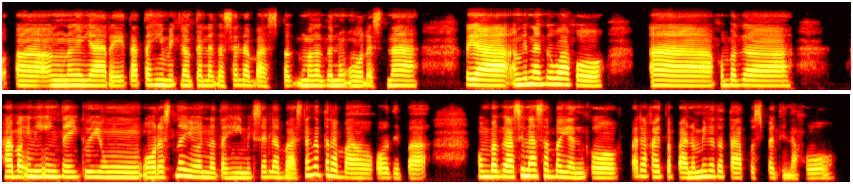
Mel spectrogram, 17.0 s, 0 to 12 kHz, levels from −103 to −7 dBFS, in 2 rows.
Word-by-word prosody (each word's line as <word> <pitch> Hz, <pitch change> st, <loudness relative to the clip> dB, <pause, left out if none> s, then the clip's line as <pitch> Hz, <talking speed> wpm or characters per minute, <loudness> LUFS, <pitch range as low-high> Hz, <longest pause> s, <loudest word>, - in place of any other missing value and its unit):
ah, 185 Hz, -1 st, +2 dB
ang 195 Hz, 0 st, +1 dB
nangyayari 190 Hz, -2 st, +1 dB
tatahimik 200 Hz, 0 st, -1 dB
lang 190 Hz, -, -2 dB
talaga 190 Hz, -2 st, -4 dB
sa 195 Hz, +2 st, -4 dB
labas 175 Hz, -4 st, -3 dB
'pag 185 Hz, -1 st, -5 dB
mga 195 Hz, -1 st, -1 dB
ganong 195 Hz, 0 st, -1 dB
oras 180 Hz, 0 st, -4 dB
na. 195 Hz, -1 st, +2 dB, 0.5 s
Kaya 200 Hz, -3 st, +7 dB
ang 210 Hz, -, +4 dB
ginagawa 235 Hz, -1 st, +4 dB
ko, 180 Hz, -2 st, +1 dB, 0.5 s
ah, 185 Hz, -2 st, +4 dB
kumbaga 190 Hz, -1 st, +1 dB, 0.7 s
habang 215 Hz, +1 st, +2 dB
iniintay 220 Hz, -1 st, +1 dB
ko 210 Hz, -, -2 dB
yung 200 Hz, -1 st, -1 dB
oras 200 Hz, +2 st, -1 dB
na 255 Hz, -, +3 dB
'yon 210 Hz, -3 st, 0 dB
na 190 Hz, -, -2 dB
tahimik 185 Hz, 0 st, -4 dB
sa 205 Hz, -, -5 dB
labas 195 Hz, -2 st, -3 dB
nagtatrabaho 220 Hz, -, -1 dB
ako -, -, -4 dB
'di 175 Hz, -, -10 dB
ba, 165 Hz, 0 st, -2 dB, 0.5 s
kumbaga 220 Hz, 0 st, +3 dB
sinasabayan 225 Hz, -6 st, +2 dB
ko 180 Hz, -2 st, 0 dB
para 230 Hz, -, -3 dB
kahit 215 Hz, -1 st, -1 dB
papaano 190 Hz, -3 st, -2 dB
may 220 Hz, +2 st, +1 dB
natatapos 190 Hz, -4 st, -4 dB
pa 185 Hz, -, -6 dB
din 90 Hz, -, -8 dB
ako. 170 Hz, +1 st, -8 dB
195 Hz, 160 wpm, -22 LUFS, 185-210 Hz, 0.7 s, Kaya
